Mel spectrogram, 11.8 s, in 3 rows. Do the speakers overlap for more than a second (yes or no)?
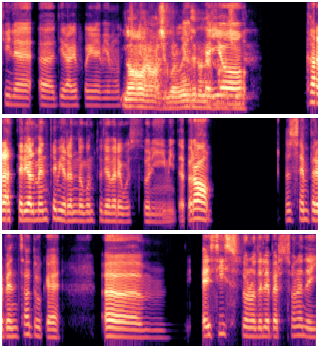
yes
